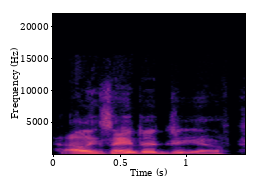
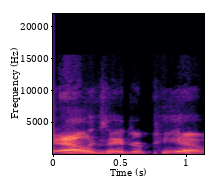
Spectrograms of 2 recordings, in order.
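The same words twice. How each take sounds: First: Says "G F" instead of "P F"; "Alexandra G F" with G; wrong initials. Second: "Alexandra P F" said with P, a touch louder; corrected initials. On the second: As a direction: fix it to "P F". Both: Real, not acted. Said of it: "I keep saying G F".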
